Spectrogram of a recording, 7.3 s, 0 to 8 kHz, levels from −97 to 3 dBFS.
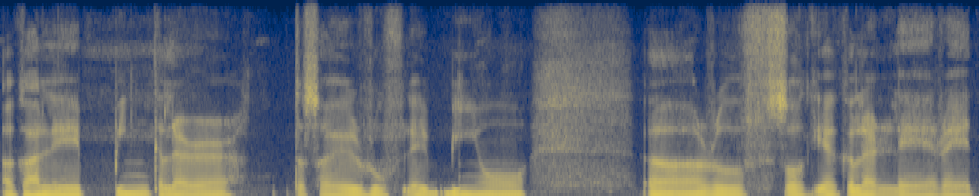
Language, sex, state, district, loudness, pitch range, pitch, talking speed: Rengma, male, Nagaland, Kohima, -18 LUFS, 95-105 Hz, 100 Hz, 120 wpm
